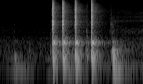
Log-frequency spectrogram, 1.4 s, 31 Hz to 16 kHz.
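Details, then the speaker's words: Renault Clio 1.2 16-valve, 75,000 miles: about five sharp ratchet clicks as the handbrake lever comes up, with a lot of free play; excessive lever travel, suspected sticking cable or a fault inside the drums. "has got a lot of free play, which suspects either the cable sticking. Can you hear it there? either the cable sticking or something inside the drums that's not quite right."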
